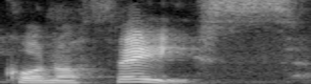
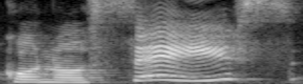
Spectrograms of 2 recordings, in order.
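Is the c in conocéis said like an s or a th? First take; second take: th; s. First: The c is said like a th. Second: The c is said like an s. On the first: This is how it is said in Spain. "in Spain would be conocéis" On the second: This is how it is said in Latin America. "how we would say it in Latin America"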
